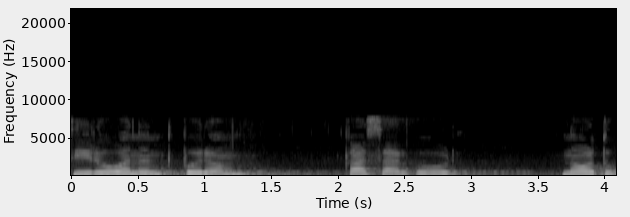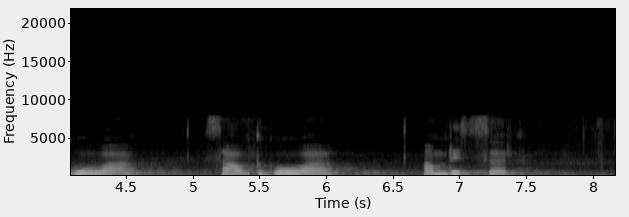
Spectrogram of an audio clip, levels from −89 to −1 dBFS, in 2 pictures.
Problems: constant background noise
